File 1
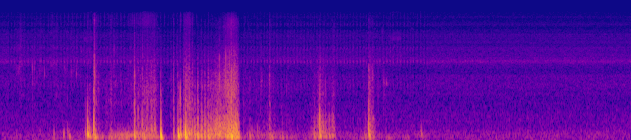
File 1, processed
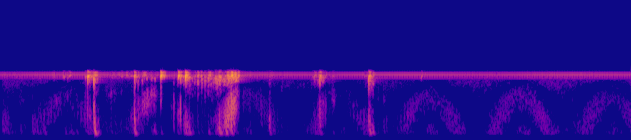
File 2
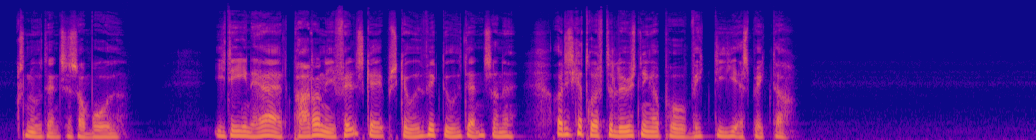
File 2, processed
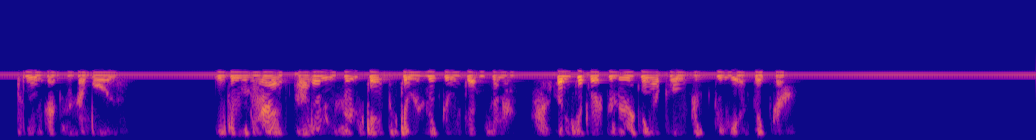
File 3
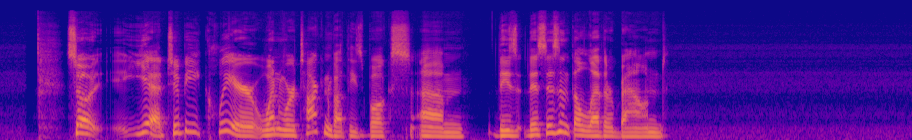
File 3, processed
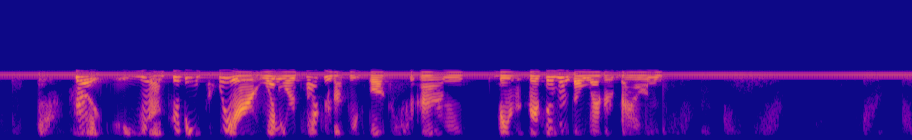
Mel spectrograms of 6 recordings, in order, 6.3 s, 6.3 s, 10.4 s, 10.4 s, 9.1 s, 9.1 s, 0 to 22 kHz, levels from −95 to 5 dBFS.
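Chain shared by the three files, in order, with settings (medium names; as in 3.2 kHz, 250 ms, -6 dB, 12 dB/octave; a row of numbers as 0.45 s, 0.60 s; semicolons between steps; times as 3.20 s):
phase shifter stages 12, 1.1 Hz, lowest notch 590–1700 Hz; gate with hold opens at -53 dBFS; hum notches 60/120/180/240/300/360/420/480/540 Hz; reverb removal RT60 1.3 s; bass shelf 270 Hz -7 dB; harmonic-percussive split harmonic -6 dB; hum 60 Hz, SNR 21 dB; rotary cabinet horn 0.7 Hz; frequency inversion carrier 2.5 kHz; steep high-pass 200 Hz 96 dB/octave; normalise loudness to -27 LUFS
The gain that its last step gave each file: +3.5 dB, +10.0 dB, +12.5 dB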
